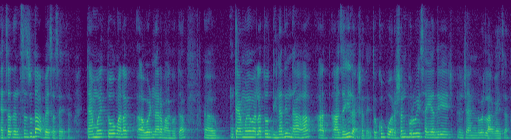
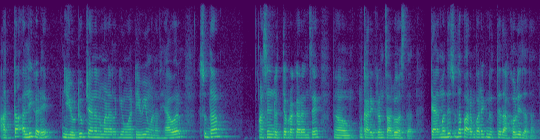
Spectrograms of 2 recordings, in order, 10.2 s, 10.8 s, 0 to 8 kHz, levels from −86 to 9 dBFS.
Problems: none marked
